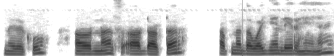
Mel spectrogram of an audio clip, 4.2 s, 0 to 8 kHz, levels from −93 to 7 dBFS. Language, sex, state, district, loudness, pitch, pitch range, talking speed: Hindi, male, Chhattisgarh, Balrampur, -21 LUFS, 145 Hz, 140-160 Hz, 155 wpm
